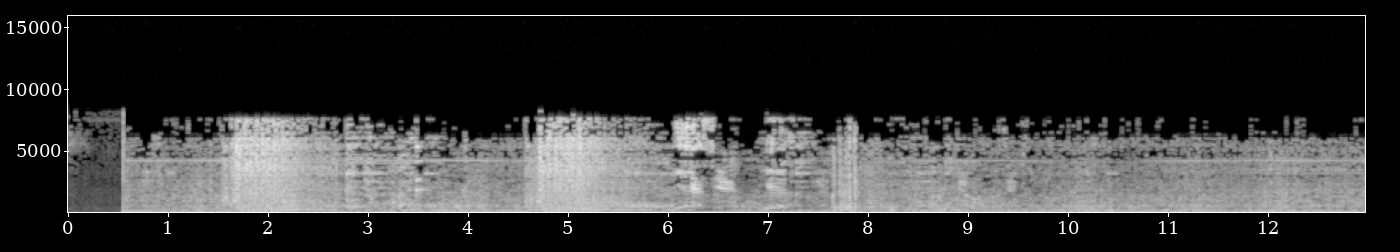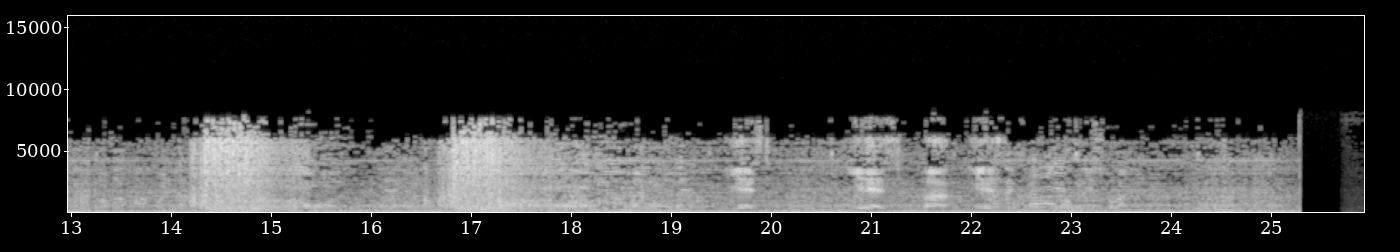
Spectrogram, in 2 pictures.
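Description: A Gepard self-propelled anti-aircraft gun fires four loud, roaring bursts of about a second each, two early and two later, over a constant low, humming engine drone, during one of the recent shelling attacks.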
